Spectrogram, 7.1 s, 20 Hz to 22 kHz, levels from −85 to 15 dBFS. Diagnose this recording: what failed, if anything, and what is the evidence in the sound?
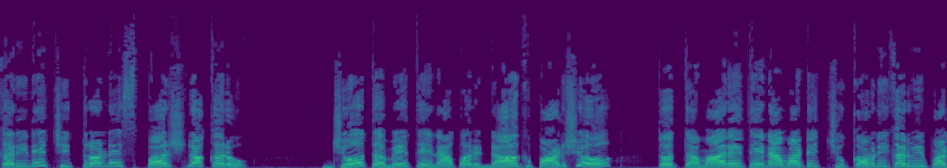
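Listening through the speech, nothing stood out that would point to a failure at any stage of the chain.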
